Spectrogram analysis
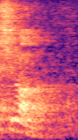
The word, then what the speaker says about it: epsilon: Epsilon 0, bacanya epsilon.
